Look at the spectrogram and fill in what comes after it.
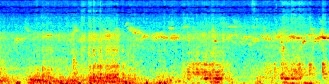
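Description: Small birds chirping now and then, over low rumbling handling noise on the phone's microphone.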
